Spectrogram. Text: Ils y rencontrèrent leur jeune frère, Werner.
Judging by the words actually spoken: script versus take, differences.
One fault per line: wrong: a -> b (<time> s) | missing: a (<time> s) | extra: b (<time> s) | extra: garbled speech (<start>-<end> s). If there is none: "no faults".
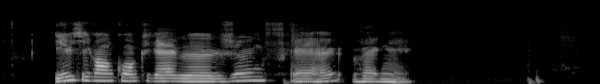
no faults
